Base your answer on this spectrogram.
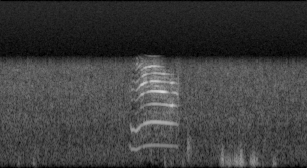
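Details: A domestic cat called Sissy complains about a cat outside in her yard with one loud, rising-then-level meow of under a second, followed by soft thumps and low background noise.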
